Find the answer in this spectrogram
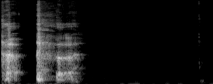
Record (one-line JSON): {"cough_length": "2.1 s", "cough_amplitude": 26513, "cough_signal_mean_std_ratio": 0.35, "survey_phase": "beta (2021-08-13 to 2022-03-07)", "age": "65+", "gender": "Male", "wearing_mask": "No", "symptom_none": true, "smoker_status": "Ex-smoker", "respiratory_condition_asthma": false, "respiratory_condition_other": false, "recruitment_source": "REACT", "submission_delay": "2 days", "covid_test_result": "Negative", "covid_test_method": "RT-qPCR", "influenza_a_test_result": "Negative", "influenza_b_test_result": "Negative"}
